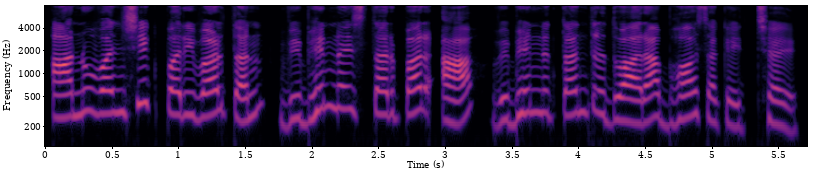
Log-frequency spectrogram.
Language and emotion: Maithili, neutral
